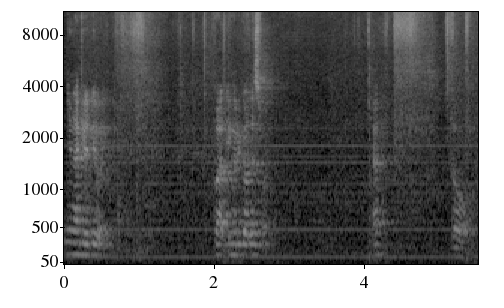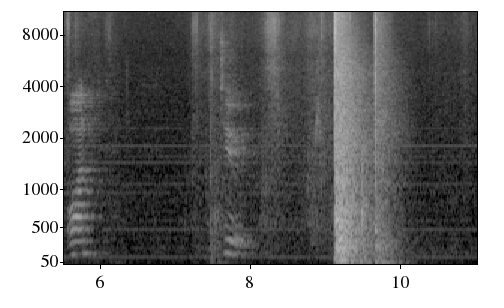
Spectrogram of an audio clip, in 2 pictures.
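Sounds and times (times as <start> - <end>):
body thudding on a mat: 9.0 - 10.1
slap on a mat: 9.1 - 10.1.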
